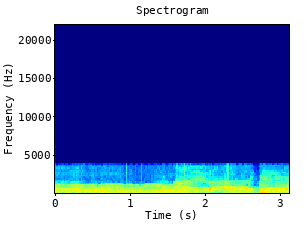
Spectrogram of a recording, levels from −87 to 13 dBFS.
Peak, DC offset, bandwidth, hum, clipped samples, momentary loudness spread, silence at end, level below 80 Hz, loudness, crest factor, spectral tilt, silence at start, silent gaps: -12 dBFS; under 0.1%; 4 kHz; none; under 0.1%; 3 LU; 0 s; -54 dBFS; -24 LUFS; 12 dB; -10 dB/octave; 0 s; none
